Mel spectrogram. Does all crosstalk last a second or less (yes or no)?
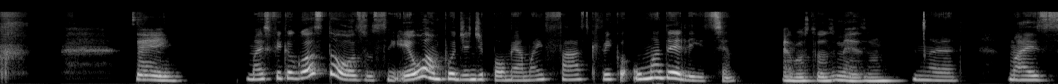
yes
